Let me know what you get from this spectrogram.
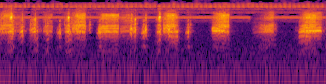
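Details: Croaking frogs at the waterside in wetlands: separate raspy bursts, short and irregular, roughly one each second, some doubled, with quiet gaps between and a faint high hiss behind.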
